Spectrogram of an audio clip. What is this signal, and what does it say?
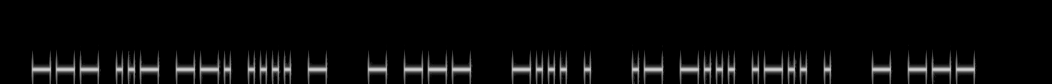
Morse code, heard as a keyed tone, about 20 wpm, 700 Hz. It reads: OUGHT TO BE ABLE TO
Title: Sets of 5 Words Encore2 20wpm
